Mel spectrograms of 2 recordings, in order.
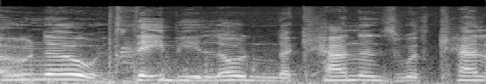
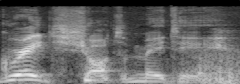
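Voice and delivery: put-on pirate voice, lower pitch; 5 semitones lower than usual. Playing a game, voicing a character after a good shot; pirate impression. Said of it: "what voice should I do for him?".

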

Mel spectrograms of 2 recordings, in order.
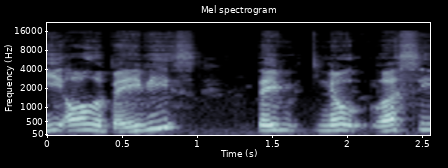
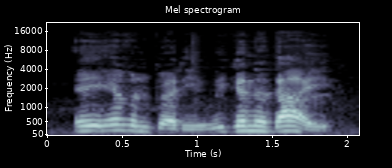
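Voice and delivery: clumsy, bad put-on Middle Eastern accent. Pushed by the others to do it, attempting a bad Middle Eastern accent. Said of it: "You do it then. You're from the Middle East".

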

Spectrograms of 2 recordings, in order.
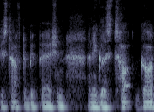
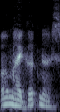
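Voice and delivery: put-on terrified voice, pitched higher; 8 semitones higher than usual. Imagining Father Spiridon's reaction to a rant: imitating Father Spiridon, terrified. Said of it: "Father Spiridon's terrified".

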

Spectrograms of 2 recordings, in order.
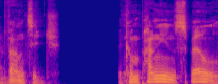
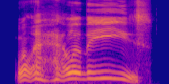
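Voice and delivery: very high, distressed wailing cry. Narrator reads Lydia's cry as the creatures charge, wailing. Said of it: "Lydia wailed".

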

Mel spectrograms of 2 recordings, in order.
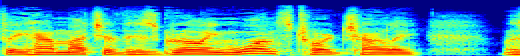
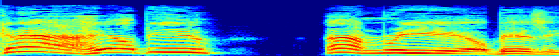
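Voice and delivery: very slow, high-pitched Deep South drawl; 8 semitones higher than usual. Narrating a man answering people at his threshold, in a Southern drawl. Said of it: "he drawled".

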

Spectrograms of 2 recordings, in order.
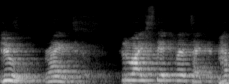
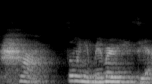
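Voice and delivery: confiding, hushed stage half-whisper; 3 semitones lower, 4 dB quieter than usual. Retelling a remark to Mister Mayers while sitting there: imitating own half-whisper. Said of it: "I'm whispering to Mister Mayers".

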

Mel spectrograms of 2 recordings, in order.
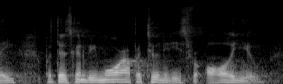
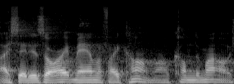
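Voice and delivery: plain

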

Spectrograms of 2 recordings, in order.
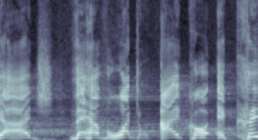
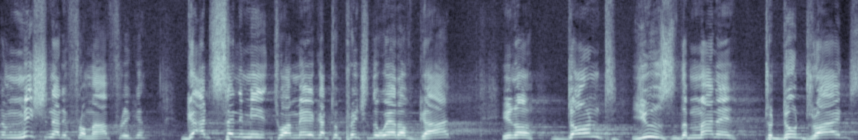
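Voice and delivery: ordinary talk, nothing marked

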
